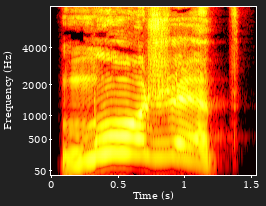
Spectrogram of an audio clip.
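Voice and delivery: high, loud, emphatic exclamation. A narrator's reading. Harry answering his friend's disbelief, loudly. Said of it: "громко сказал Гарри".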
